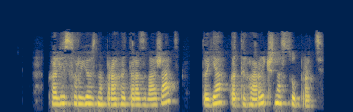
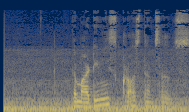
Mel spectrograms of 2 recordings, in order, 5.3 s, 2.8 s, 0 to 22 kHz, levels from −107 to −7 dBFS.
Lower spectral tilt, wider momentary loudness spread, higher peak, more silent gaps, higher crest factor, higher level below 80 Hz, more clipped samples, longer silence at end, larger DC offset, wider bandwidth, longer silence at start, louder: about the same, -5 dB/octave vs -5.5 dB/octave; about the same, 9 LU vs 9 LU; first, -2 dBFS vs -14 dBFS; first, 2.85-3.04 s vs none; about the same, 18 dB vs 18 dB; second, -62 dBFS vs -38 dBFS; neither; first, 0.5 s vs 0 s; neither; second, 8 kHz vs 16 kHz; first, 0.75 s vs 0.05 s; first, -20 LUFS vs -32 LUFS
